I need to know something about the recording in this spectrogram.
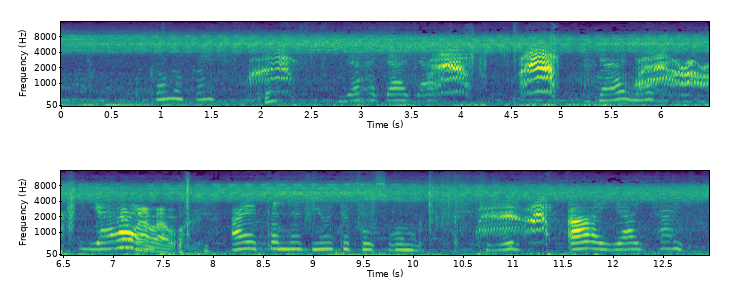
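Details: Cat by a tree giving a long chattering sequence of meows and rolling trills, as though wanting to tell something; calls come in rapid bursts, some rising and warbling, with quiet Dutch voices behind.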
